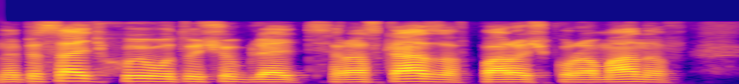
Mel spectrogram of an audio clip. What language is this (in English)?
Russian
